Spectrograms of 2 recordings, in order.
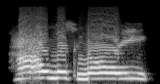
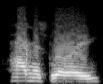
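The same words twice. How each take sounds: First: Excited greeting. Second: Said in the usual way. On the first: Real, not acted. Greeting a viewer in chat.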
